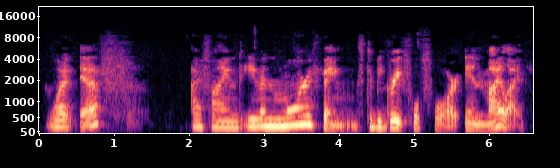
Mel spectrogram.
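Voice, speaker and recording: With lively intonation and a somewhat breathy tone, the woman talks at a very slow pace. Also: medium pitch for a woman. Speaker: tapping and self-havening coach. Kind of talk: guided tapping session, live-stream style. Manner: upbeat, friendly, conversational.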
